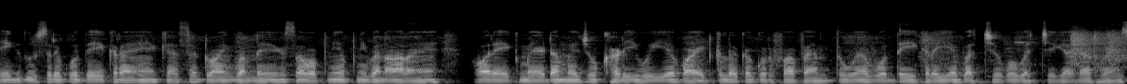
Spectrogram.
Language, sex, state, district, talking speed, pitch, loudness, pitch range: Hindi, male, Uttar Pradesh, Etah, 230 wpm, 100 Hz, -28 LUFS, 100-105 Hz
